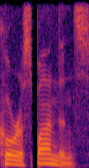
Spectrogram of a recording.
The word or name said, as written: correspondence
